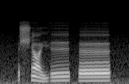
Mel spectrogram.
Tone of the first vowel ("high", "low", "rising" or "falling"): falling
